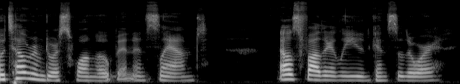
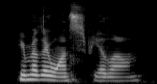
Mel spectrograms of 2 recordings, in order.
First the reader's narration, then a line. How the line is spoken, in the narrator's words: said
